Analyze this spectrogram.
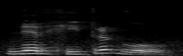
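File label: "Nerhitrogool", pronunciations; Fourth Way; Beelzebub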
